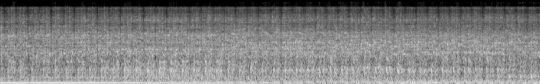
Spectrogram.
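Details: 7600 tractor diesel fired up after repair work; steady, even idle with a low rumble and no knocks or uneven beats; normal idle.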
